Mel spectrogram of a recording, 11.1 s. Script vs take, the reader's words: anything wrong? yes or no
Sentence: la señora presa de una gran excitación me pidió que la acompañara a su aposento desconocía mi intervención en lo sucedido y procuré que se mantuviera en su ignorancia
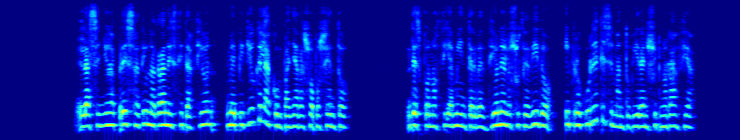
no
